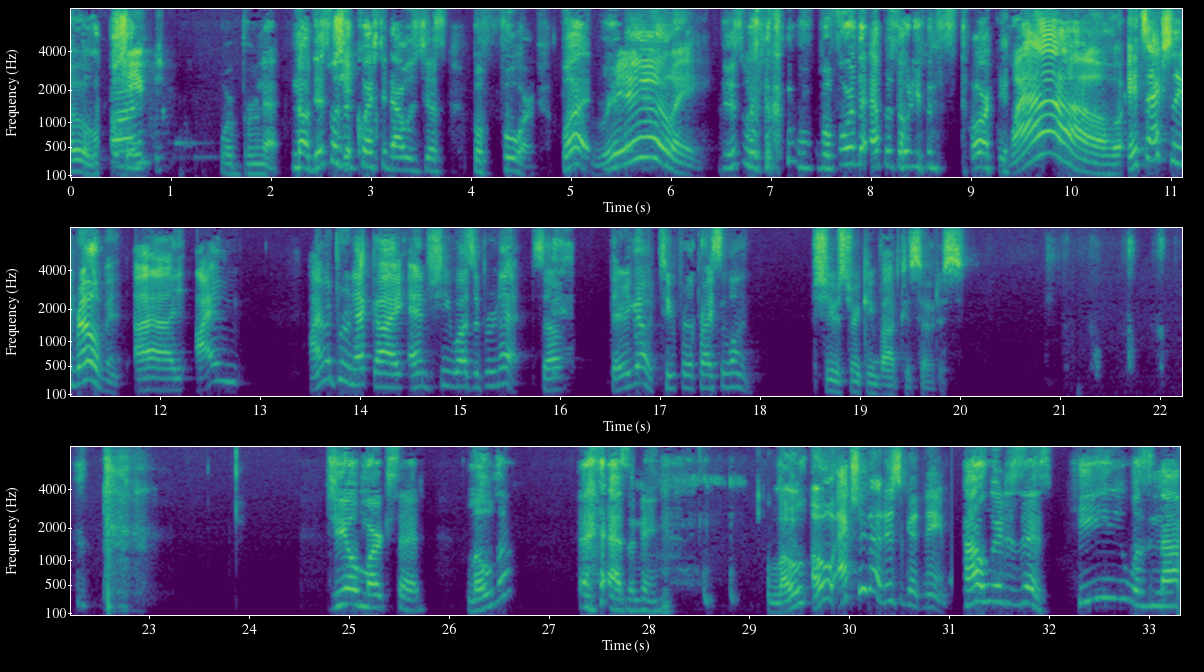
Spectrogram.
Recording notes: Live on Instagram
